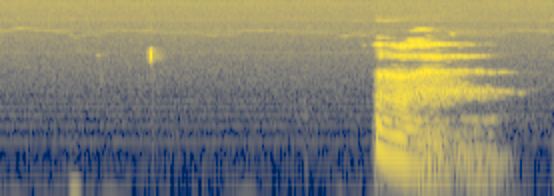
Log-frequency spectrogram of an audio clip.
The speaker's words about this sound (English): That was some deep, like, yawn.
